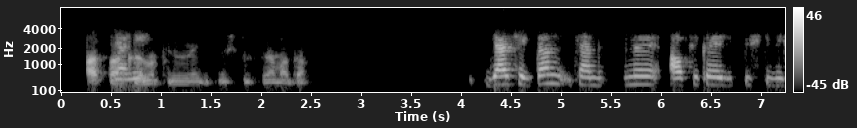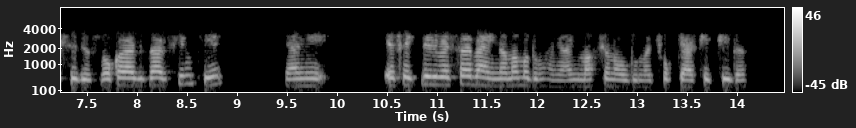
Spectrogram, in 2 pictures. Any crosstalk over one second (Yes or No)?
No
